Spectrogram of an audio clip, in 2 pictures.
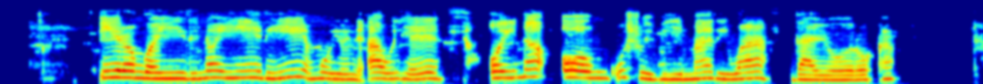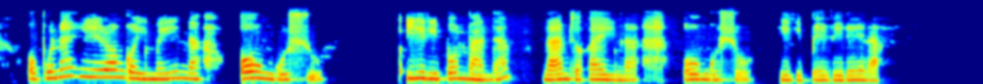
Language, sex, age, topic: Oshiwambo, female, 18-24, finance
